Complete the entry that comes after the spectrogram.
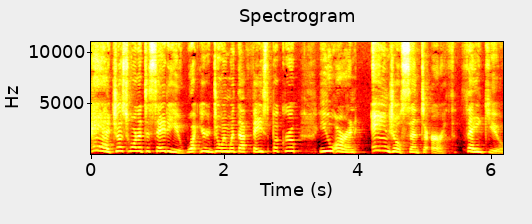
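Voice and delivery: mock yelling, loud and high-pitched. Retelling what a woman yelled from the parking lot: imitating a woman yelling. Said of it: "she waves at me and she yells".

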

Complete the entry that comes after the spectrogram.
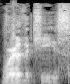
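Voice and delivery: angry, forced out through clenched teeth. Retelling own angry question about the keys: imitating a teeth-gritted demand. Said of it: "It was teeth gritted".

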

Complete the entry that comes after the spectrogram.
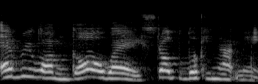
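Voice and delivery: fed-up, loud, high-pitched angry yelling. Asked how mum behaves when angry, speaker acts her out, imitating mum's angry yelling. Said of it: "You yell and you swear a bit".

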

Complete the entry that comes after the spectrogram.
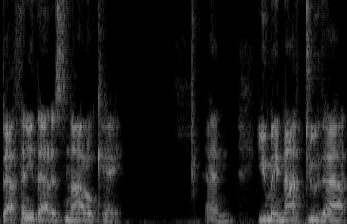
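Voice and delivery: put-on stern voice. Recounting telling someone off for going into the refrigerator: retelling stern scolding. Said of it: "I got stern and I just said".

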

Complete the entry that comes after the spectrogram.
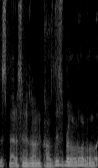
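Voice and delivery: rapid-fire rattled-off commercial announcer patter. Mocking TV medicine commercials, the speaker imitates the side-effects voice: imitating fast-talking commercial voice. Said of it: "the voice comes on and talks really fast".

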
